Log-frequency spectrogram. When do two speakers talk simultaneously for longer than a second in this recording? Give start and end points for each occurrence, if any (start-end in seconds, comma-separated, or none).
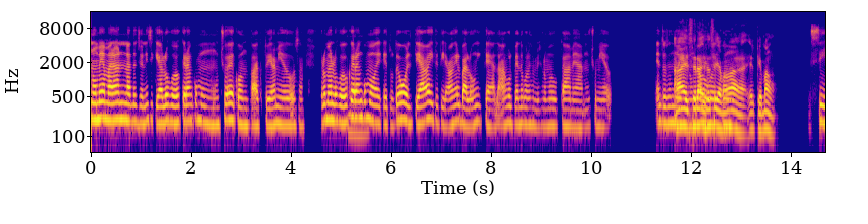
11.7-12.9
